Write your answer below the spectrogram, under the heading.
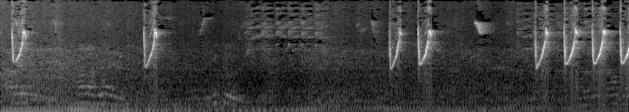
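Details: Bar-winged prinia (ciblek), a gacor bird used to train caged group-kept birds to sing quickly: a few scattered rising, sharply swept chirps, then a quick cluster of four similar notes at the end.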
